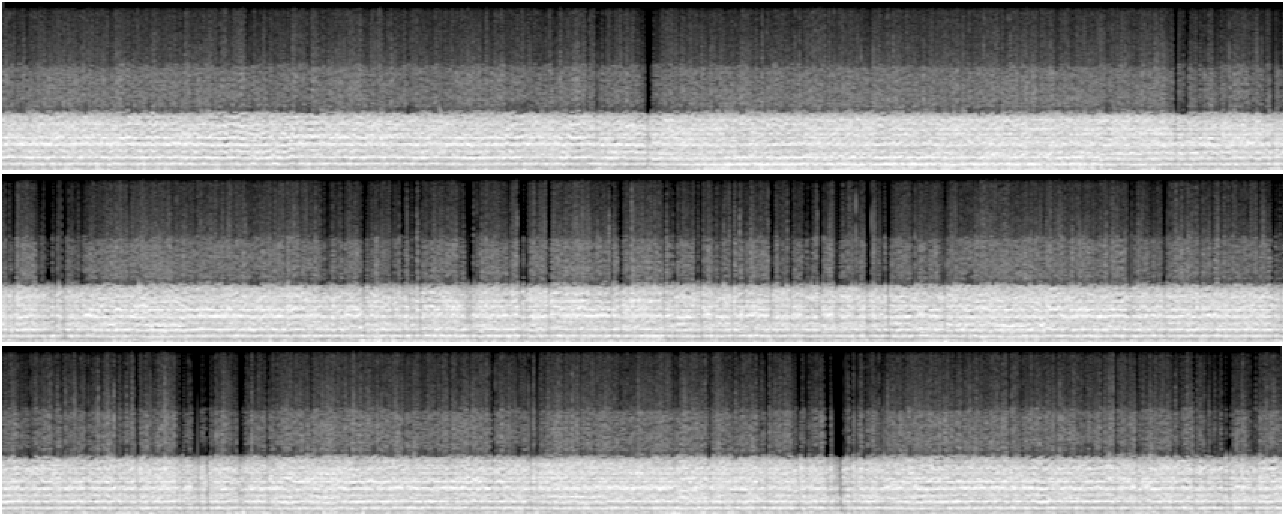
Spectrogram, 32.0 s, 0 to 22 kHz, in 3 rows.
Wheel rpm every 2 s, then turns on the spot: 230, 230, 200, 190, 220, 220, 240, 230, 230, 230, 230, 230, 230, 230, 230, 230.
none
